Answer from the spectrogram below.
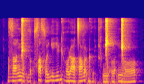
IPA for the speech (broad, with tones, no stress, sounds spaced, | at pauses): zˤ i˩˧ ŋ͡ǁ o̰˩ lʲ o̰˨˥ sˤ e˩ sˤ y˩˧ ʎ iː˨˥ ɖʱ ɔ˩˧ ɹ e˩ tˤ ɛ˨˥ v o̰˩ ɖʱ o̰˩ t͡ɕ o̰˩ ŋ͡ǁ ḛ˩ lˠ ḛ˩˧ ŋ͡ǁ ɔː˩˧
